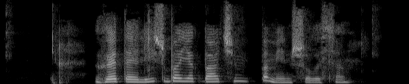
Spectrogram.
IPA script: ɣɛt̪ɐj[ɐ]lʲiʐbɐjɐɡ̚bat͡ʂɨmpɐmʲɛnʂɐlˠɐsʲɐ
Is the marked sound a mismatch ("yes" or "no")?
no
